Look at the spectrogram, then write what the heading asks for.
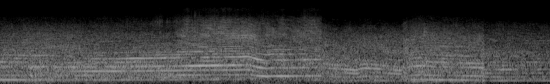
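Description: A GTE sportscar in the iRacing sim at Homestead-Miami braking hard for turn 2, its steady engine tone dropping through downshifts with brief tire scrub, loud and close, no talk.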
